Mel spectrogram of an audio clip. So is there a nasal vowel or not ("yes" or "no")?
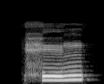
no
